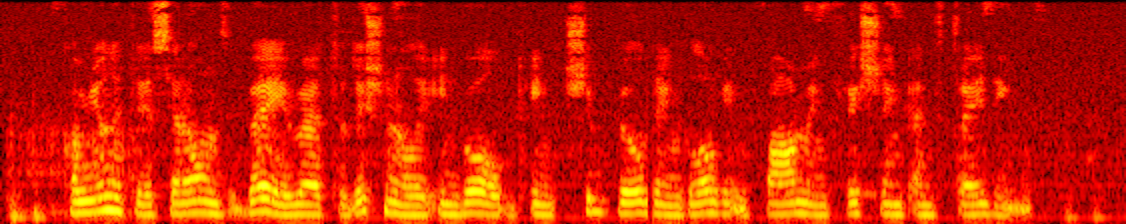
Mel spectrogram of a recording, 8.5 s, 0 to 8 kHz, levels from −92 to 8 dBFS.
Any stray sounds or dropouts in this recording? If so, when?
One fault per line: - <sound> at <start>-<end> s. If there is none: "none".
- dropout at 4.8-4.9 s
